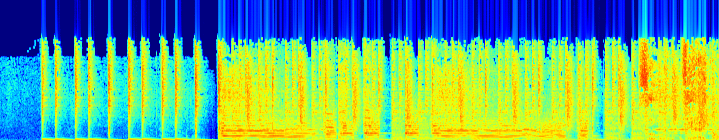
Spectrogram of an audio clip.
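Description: An instrumental intro to a French children's song opens with a run of punchy, evenly spaced hits, then swells into a full, bright band arrangement with steady rhythm and sustained melodic tones, loud and upfront, no voices.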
